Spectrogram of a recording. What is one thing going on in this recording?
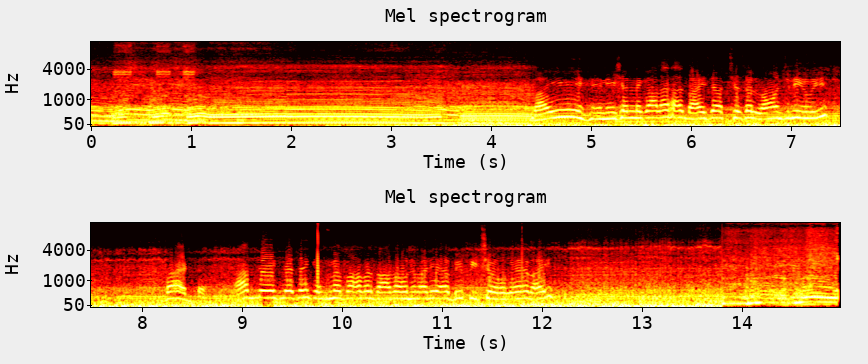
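A motorcycle engine roars, its pitch rising and falling.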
